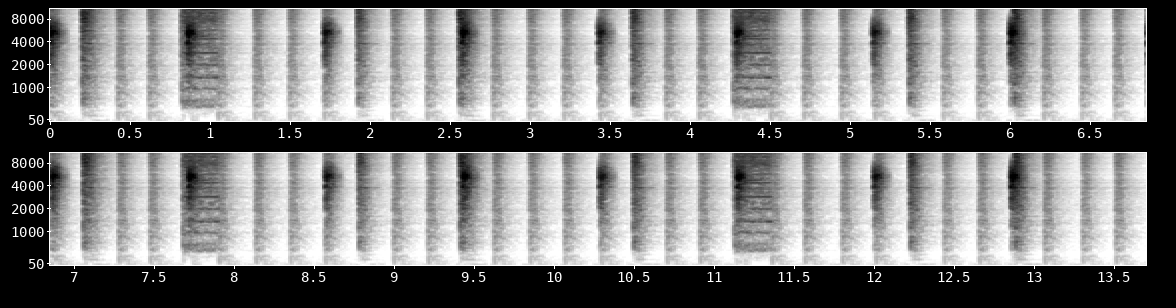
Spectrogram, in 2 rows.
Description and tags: Boom Bap Hiphop Kick Snare Loop 95 BPM
95, Bap, beat, Boom, BPM, drum, hiphop, Kick, Lofi, loop, loops, music, old, pack, rap, sample, samples, school, Snare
